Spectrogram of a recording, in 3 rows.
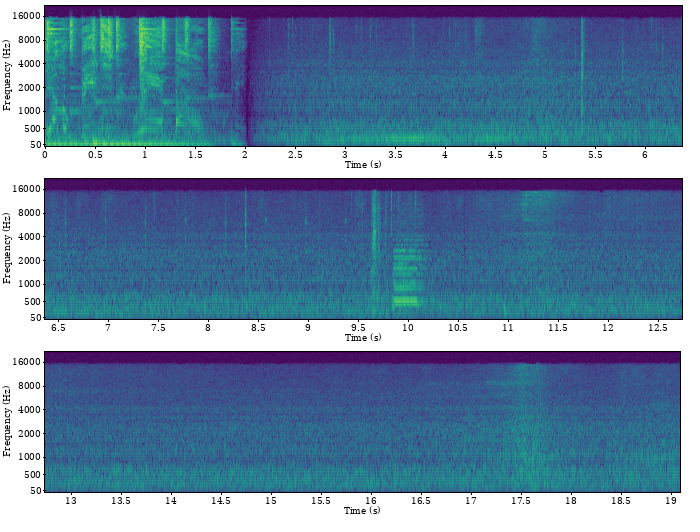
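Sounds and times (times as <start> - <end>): street traffic: 0.0 - 19.0
car horn toot: 9.7 - 10.4.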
